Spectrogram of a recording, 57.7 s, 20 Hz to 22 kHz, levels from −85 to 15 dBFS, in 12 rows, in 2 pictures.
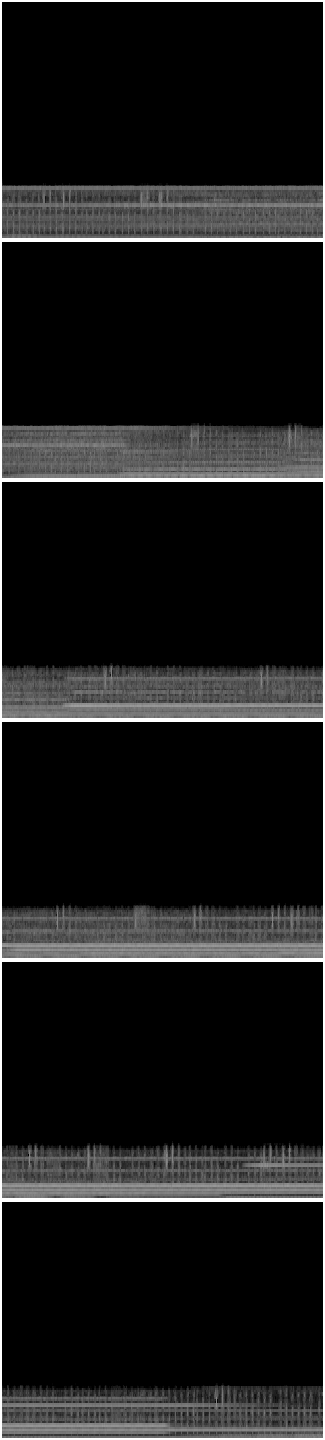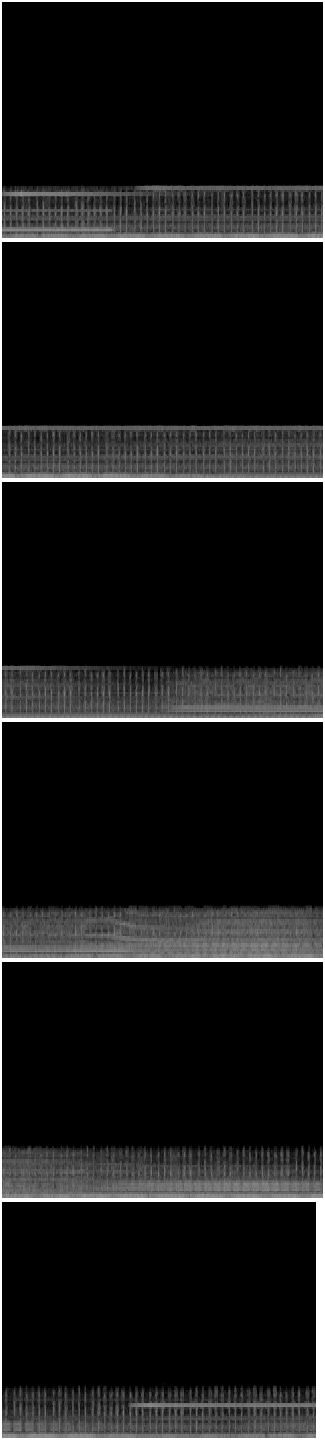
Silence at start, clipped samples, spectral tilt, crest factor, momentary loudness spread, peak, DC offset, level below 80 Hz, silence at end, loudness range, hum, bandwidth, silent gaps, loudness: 0 s; under 0.1%; -2 dB/octave; 18 dB; 10 LU; -12 dBFS; under 0.1%; -52 dBFS; 0 s; 10 LU; none; 5.2 kHz; none; -31 LUFS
